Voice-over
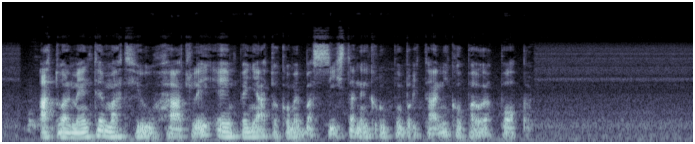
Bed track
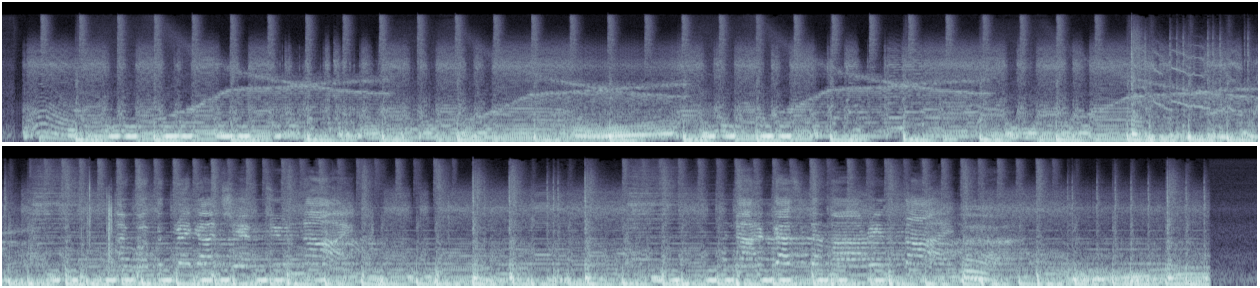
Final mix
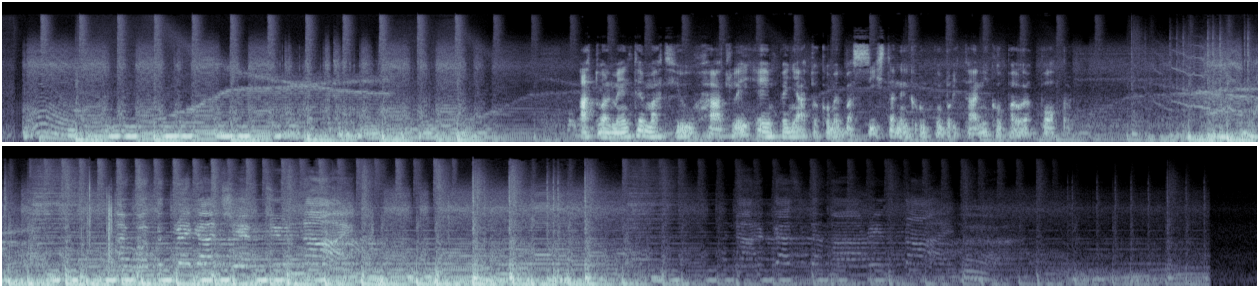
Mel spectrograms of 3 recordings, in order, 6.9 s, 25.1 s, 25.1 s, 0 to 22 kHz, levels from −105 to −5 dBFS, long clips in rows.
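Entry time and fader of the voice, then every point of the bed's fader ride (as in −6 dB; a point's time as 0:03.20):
5.40 s, −1.0 dB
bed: 0:04.56 −4 dB
0:05.21 −20 dB
0:11.46 −20 dB
0:12.12 −3 dB
0:18.23 −3 dB
0:19.78 −29 dB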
